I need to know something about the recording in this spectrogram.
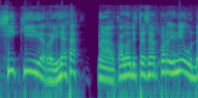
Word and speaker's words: Sakeer: Well, so you can also hear, guys, what is the pronunciation of the global name sakir , so it's sikir, okay?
